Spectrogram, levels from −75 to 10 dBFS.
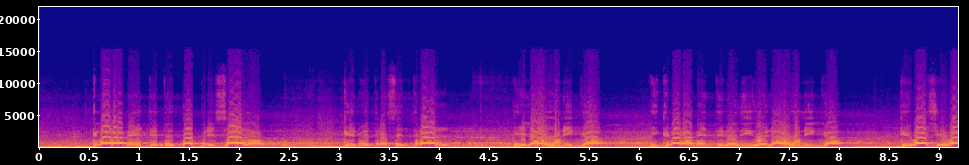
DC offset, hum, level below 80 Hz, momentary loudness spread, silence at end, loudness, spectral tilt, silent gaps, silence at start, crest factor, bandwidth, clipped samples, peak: under 0.1%; none; -24 dBFS; 7 LU; 0 s; -13 LUFS; -6 dB/octave; none; 0 s; 12 dB; 15 kHz; under 0.1%; 0 dBFS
